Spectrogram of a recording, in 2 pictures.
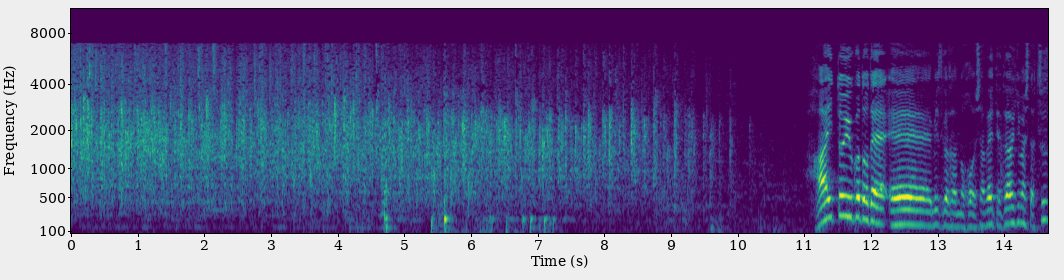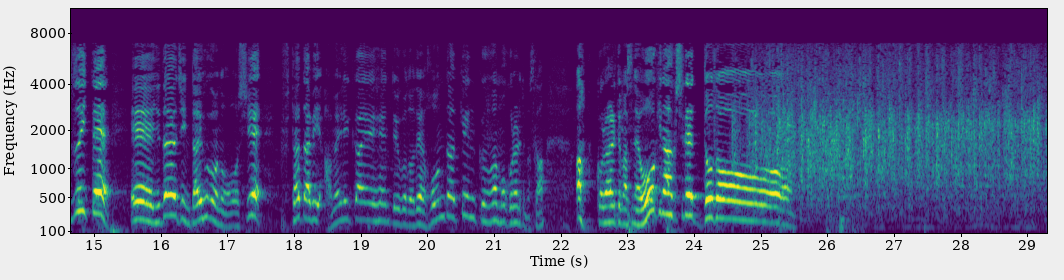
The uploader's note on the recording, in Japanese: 公開収録イベント。TSUTAYA TOKYO ROPPONGIにて開催しました。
